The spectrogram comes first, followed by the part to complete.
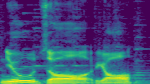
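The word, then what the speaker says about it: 入場料: The accent of the uh uh when adding rio as a suffix. In these cases before uh it and so actually can stay on the u of jo cuz it's simply the longer vowel. So it's on jo.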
